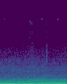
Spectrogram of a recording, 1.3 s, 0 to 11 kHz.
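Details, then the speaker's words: 1996 Toyota Camry, long parked, on a road drive: steady deep drone under road rumble, revving smoothly up to 5,000 rpm and reaching about 50 mph, no knocks or misses; normal acceleration. "Ooh, man! Just zings up to 5K. This thing's a straight up ripper."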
